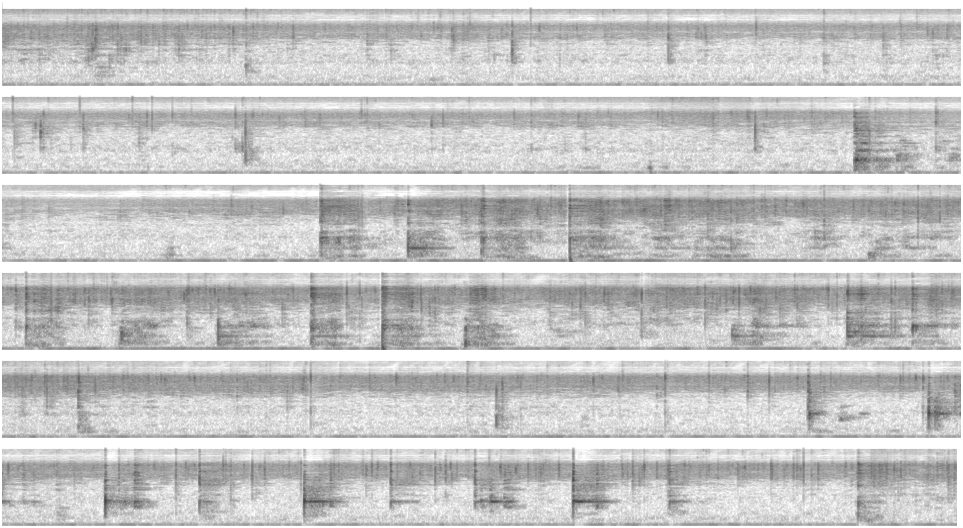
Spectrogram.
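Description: Chopped garlic, shallots and red chillies sizzling in oil in a steel wok while a metal spatula stirs them, scraping and tapping the pan. The sizzle gets louder about eleven seconds in, and the scraping comes more often from then on.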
